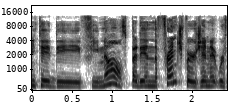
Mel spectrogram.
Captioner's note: speaking French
